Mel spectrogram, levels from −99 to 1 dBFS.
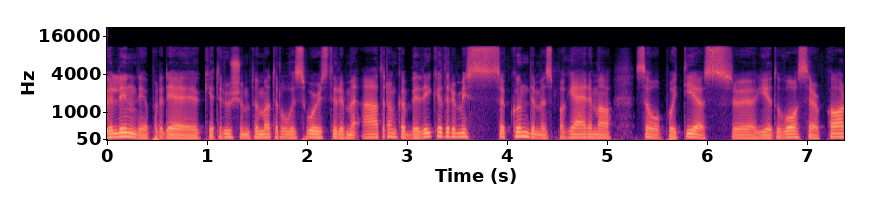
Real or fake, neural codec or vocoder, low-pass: fake; codec, 24 kHz, 0.9 kbps, WavTokenizer, medium speech release version 1; 10.8 kHz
